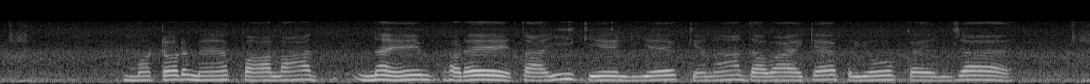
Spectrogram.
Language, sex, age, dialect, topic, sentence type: Maithili, female, 56-60, Bajjika, agriculture, question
